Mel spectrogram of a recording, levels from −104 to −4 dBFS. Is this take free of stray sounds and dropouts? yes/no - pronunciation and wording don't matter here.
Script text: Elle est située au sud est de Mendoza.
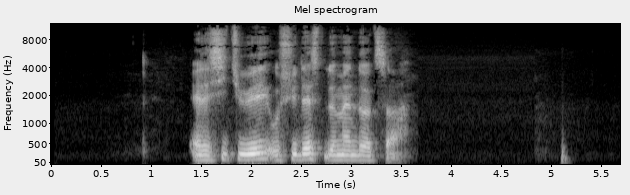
yes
